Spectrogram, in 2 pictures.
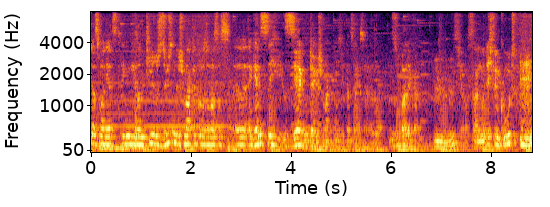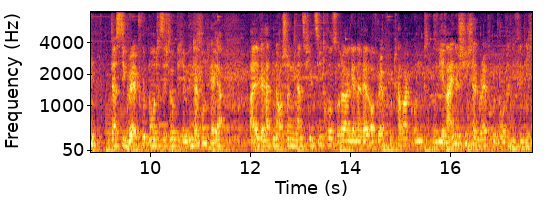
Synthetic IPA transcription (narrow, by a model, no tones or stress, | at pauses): d̥asmanjɛt͡stʔɪɐɡŋ̩tv̥iːzoːnəntʰiːʁɪʃzyːsn̩ɡəʃmakhatʔoːdɐzoːvasd̥ɛsɛːɛɐɡɛnstz̥ɪçzeːɐɡuːt̚d̥eɐɡəʃmakmʊsɪçɡ̥ant͡sʔɛ̰ɐnçsz̥a̰ːɡŋ̩ʔalzo | zuːpɐlɛkɐ | m̩sɪça̰ʊxz̥aːɡŋ̩ʊntɪçfɪndəɡuːt | d̥asd̥iːɡʁɛːpfuːtnoːtəzɪçv̥ɪɐklɪçɪmhɪntɐɡʁʊntɦɛlt | vaɪlviːɐɦatn̩jaːʊʃoːnɡant͡sfiːlt͡siːtʁ̥ʊsʔo̰ːɾɐɡenəʁɛlʔa̰ʊxɡ̥ʁɛːpfuːtʰːabakʊntzoːdiːʁa̰ɪnəʃiːʃɐɡʁɛːpfuːtnoːtədiːfɪndəɪ̰ç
